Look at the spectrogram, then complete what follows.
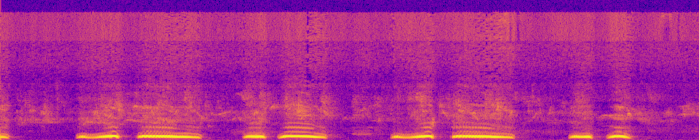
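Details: Deep-voiced wild spotted dove giving repeated coo phrases: a brief soft note, then a drawn-out hollow coo, three times, ending with two quick short notes, in a quiet setting.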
